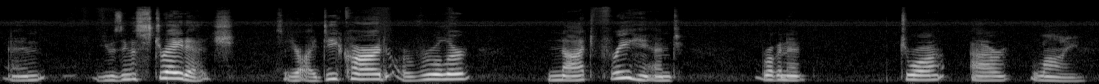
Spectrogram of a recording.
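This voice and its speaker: A woman teaching math step by step, speaking in a deliberate, instructive way with pauses between phrases. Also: medium pitch, no room sound, poor audio. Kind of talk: scripted step-by-step instructional narration.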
